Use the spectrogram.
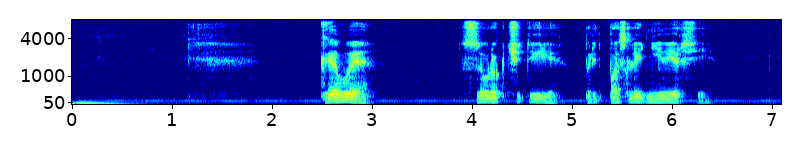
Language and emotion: Russian, neutral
